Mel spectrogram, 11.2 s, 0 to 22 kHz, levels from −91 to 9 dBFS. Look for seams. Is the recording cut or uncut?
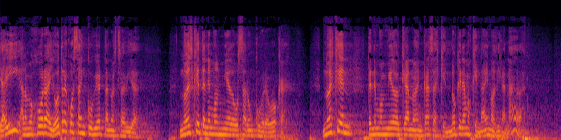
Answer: uncut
